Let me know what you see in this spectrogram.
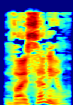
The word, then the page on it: vicennial: British English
